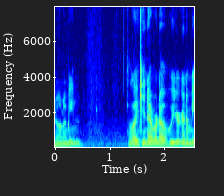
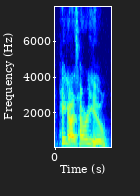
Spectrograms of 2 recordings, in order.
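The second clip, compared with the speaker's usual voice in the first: much higher, bright "Hey, guys"; happy greeting; 12 semitones higher, 4 dB louder than usual. Shown as a demonstration. Greeting viewers when happy, bubbly. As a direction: beam it out, pitched way up. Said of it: "if I'm happy".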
